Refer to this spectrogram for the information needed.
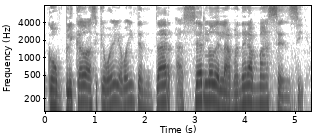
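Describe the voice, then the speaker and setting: A man's voice: a little high, warm tone. A man giving an English lesson in Spanish, explaining patiently and repeating key words and examples. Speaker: English teacher.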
